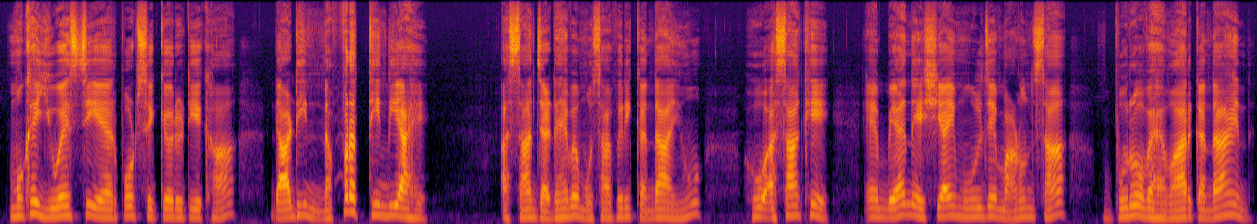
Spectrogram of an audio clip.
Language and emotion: Sindhi, disgusted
